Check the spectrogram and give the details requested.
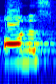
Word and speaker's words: honest: So, like R, here also H is silent.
